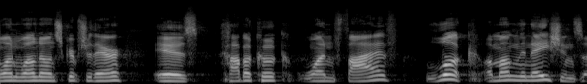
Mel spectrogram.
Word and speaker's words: Habakkuk: You can just read that word and know you're never going to get that one right, pronouncing it right. It's actually Habakkuk. Habakkuk.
